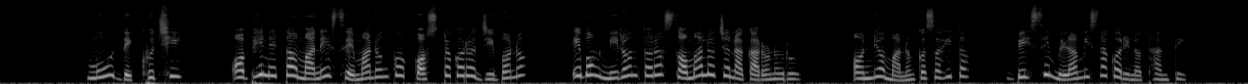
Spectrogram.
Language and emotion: Odia, sad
